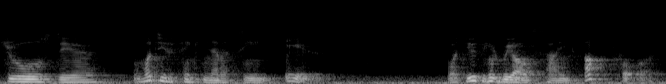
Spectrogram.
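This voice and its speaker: An actor playing a smug, well-bred prisoner with a sly wit, speaking in an arch, mock-polite drawl in an audio drama. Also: male voice, on the low side, expressive, a little slow, reverberant, narrow, tinny audio, a little hiss or hum. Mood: sly, persuasive. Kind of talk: scripted audio drama acting.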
